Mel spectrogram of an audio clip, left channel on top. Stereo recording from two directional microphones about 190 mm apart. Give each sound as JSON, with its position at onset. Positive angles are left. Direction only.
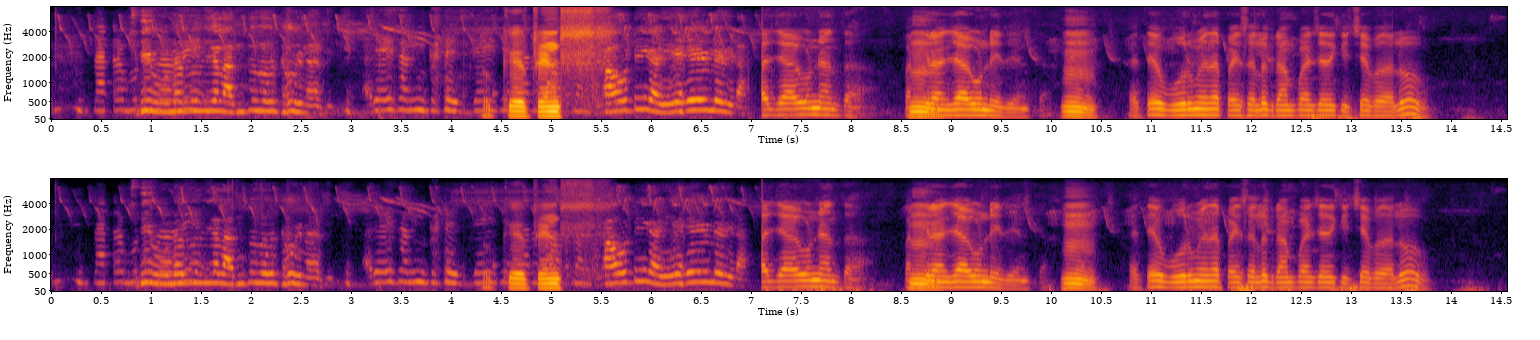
{"t": 0.4, "sound": "speech", "side_deg": -40}
{"t": 4.4, "sound": "speech", "side_deg": 0}
{"t": 5.5, "sound": "speech", "side_deg": -30}
{"t": 7.1, "sound": "speech", "side_deg": 0}
{"t": 10.1, "sound": "speech", "side_deg": -10}
{"t": 10.8, "sound": "speech", "side_deg": 5}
